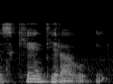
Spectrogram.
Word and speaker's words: scientia: 이 science라는 말의 용어는 라틴어인 scientia, 읽을 때 스키엔티아라고 읽는다고 하더라고요.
